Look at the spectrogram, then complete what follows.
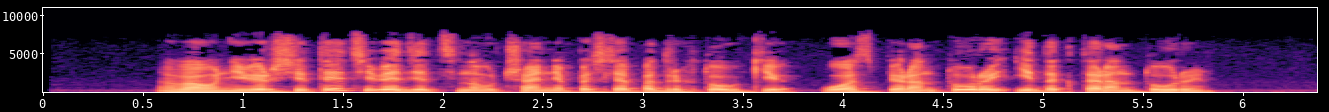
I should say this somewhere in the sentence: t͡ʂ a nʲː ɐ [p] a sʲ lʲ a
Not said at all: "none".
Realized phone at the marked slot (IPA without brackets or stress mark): p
